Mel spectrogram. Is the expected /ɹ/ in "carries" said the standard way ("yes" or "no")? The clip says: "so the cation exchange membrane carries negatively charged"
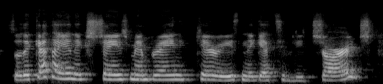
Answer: yes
